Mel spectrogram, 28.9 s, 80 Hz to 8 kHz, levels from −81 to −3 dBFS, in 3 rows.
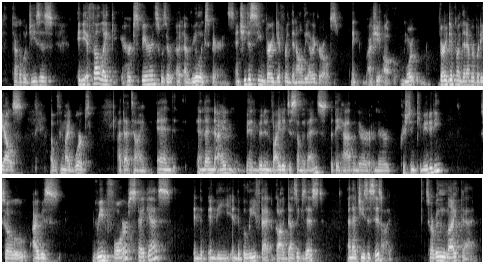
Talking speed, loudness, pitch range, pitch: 185 wpm, -20 LUFS, 120-140 Hz, 125 Hz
